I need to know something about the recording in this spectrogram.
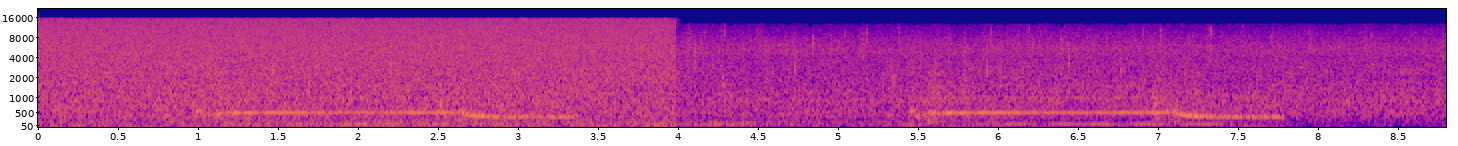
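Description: A mechanical hatch slides open with a humming whir.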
